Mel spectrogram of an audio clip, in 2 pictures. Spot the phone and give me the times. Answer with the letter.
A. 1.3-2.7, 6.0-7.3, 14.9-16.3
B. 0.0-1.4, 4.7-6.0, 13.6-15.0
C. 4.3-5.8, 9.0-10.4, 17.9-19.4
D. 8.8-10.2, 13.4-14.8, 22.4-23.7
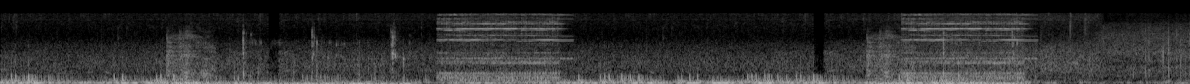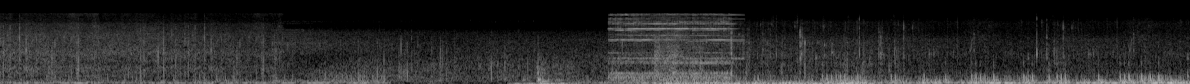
C.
